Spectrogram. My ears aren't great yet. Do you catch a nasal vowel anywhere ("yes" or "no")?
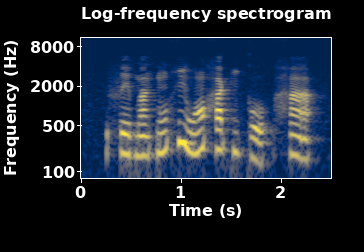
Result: yes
